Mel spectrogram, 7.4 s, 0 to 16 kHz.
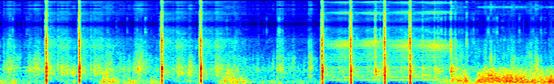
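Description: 9mm EAA/Tanfoglio Witness pistol firing eight shots as four quick pairs, two on each target, during a practical-shooting stage. After the last pair comes a steady low rushing noise.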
